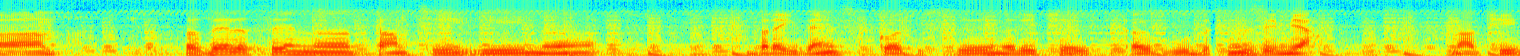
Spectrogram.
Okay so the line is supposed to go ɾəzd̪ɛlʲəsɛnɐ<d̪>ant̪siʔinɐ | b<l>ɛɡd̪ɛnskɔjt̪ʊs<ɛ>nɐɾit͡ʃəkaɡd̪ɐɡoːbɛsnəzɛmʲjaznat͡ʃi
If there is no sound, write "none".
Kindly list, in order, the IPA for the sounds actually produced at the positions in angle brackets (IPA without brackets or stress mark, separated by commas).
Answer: t̪, ɾ, ɛ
